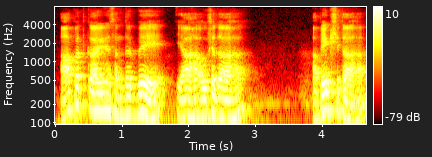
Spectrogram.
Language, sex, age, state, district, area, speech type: Sanskrit, male, 45-60, Andhra Pradesh, Kurnool, rural, spontaneous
